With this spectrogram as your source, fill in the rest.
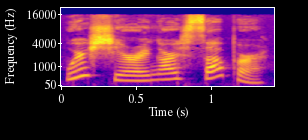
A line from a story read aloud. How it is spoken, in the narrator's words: Deborah exclaimed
